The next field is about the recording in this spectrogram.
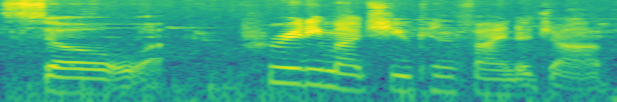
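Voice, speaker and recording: Noticeable background noise and audible room echo surround a woman's speech. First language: not English. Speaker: travel vlogger, English teacher abroad. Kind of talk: casual vlog talk. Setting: outdoors in a park.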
